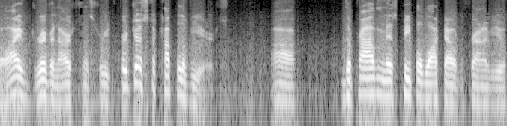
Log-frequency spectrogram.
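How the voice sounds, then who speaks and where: At a moderate pace and medium pitch, a man talks with ordinary pitch variation and long, frequent pauses. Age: 60s. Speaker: city council candidate. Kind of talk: interview. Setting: outdoors by a river and falls.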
